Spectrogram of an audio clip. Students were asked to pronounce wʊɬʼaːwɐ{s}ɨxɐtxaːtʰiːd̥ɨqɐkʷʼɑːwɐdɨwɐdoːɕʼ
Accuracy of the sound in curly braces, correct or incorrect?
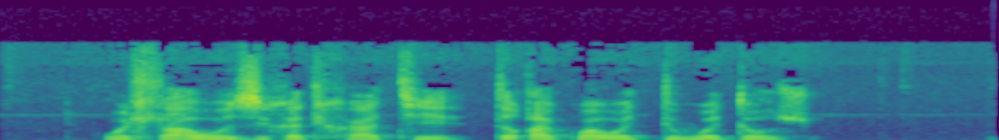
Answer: incorrect: z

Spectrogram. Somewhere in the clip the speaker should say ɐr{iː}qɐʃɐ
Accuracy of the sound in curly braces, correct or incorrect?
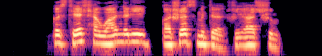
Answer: correct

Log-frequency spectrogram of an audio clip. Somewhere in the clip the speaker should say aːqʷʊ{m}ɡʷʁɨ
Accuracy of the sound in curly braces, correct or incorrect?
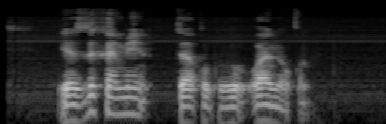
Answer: incorrect: none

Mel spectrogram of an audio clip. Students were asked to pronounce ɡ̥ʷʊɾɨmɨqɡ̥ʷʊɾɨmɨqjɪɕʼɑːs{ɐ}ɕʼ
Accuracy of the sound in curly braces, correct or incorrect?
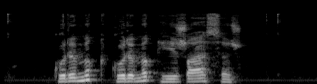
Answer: correct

